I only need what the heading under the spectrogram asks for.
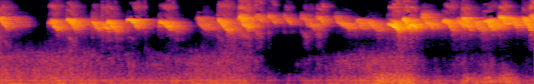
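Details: Caged oriental white-eye, kept on an adjusted diet during cold rainy weather, singing a rapid, high-pitched twittering run of short chirps and slurred notes, nearly continuous with brief pauses, over a faint low indoor hum.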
